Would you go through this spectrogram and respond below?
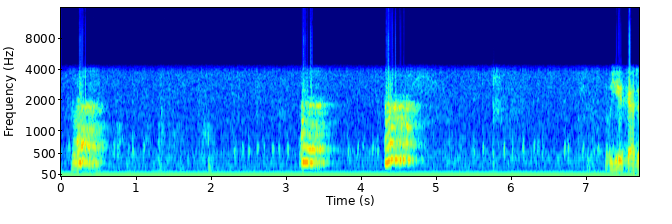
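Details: Newfoundland siblings romping and wrestling in play: short, gruff growling yelps come in bursts spaced a few seconds apart, with a low steady background rumble and quiet household sounds between them.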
